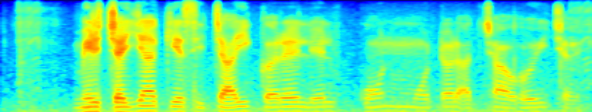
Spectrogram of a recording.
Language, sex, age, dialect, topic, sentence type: Maithili, male, 18-24, Bajjika, agriculture, question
